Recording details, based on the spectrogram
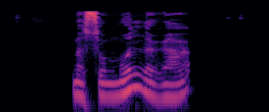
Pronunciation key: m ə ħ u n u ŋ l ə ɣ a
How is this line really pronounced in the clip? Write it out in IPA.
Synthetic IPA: m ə s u m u n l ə ɣ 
